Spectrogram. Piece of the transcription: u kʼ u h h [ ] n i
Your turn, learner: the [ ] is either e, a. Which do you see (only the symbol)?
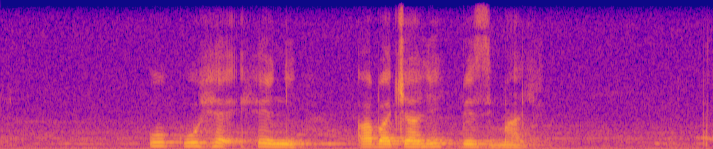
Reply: e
